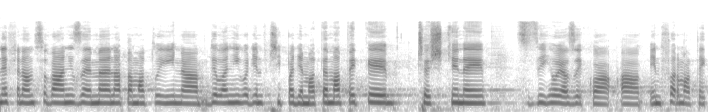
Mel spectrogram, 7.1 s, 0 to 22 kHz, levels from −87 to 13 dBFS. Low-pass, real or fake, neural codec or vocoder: 10.8 kHz; fake; codec, 44.1 kHz, 3.4 kbps, Pupu-Codec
